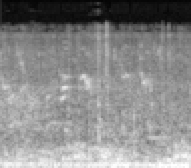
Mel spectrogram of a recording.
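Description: Chinese pigeons coo softly in a home loft, low rolling calls sounding close but faint and continuous over a quiet background.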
